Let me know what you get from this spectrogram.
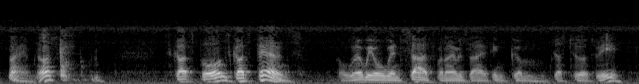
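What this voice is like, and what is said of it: English accent. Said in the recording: “But you're English, aren't you? ... Your English twang.”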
